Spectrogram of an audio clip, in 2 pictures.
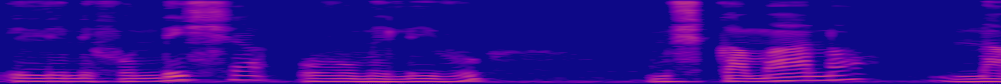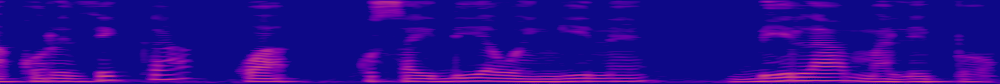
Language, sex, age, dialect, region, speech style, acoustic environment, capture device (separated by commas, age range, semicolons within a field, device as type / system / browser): Swahili, male, 25-34, Kenya - Mombasa, Kenya, excited, nature, desktop / Windows / Chrome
